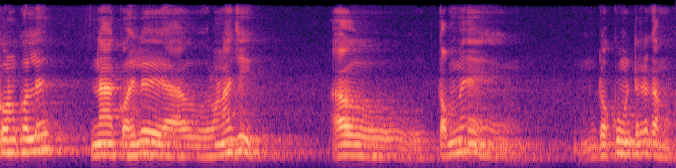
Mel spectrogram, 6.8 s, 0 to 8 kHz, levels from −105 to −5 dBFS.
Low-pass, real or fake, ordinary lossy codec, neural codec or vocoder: 7.2 kHz; real; none; none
